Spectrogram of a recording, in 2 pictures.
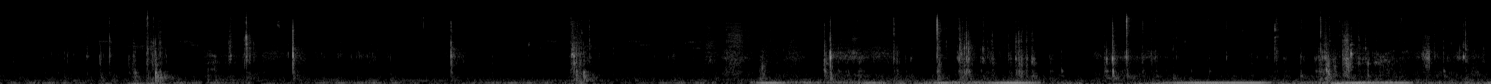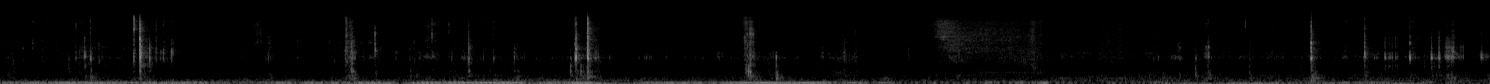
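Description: Plastic wiring-harness connectors on a Honda Motocompacto electric scooter being pulled apart and handled: scattered sharp clicks and rustling of cables. A low rumble runs underneath from about a quarter of the way in, with a short, louder rustle near the end.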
